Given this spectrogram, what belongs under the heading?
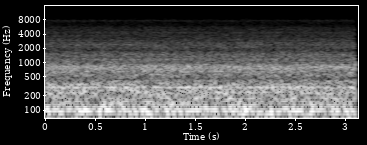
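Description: A Sharp air purifier on its maximum fan setting: a loud, constant rushing fan noise, broad and airy, running steadily without change.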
